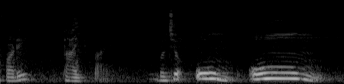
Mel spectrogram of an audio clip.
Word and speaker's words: ওম: হয়েছিল ওম নিয়ে দেখবেন আমরা যখন ওম উচ্চারণ করছি তো ও আপনি দেখুন আপনার জীব নড়ছে না ও জীব কিন্তু তালুতে ঠেকছে না ওম যখন বলছেন একদম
